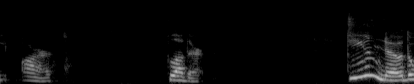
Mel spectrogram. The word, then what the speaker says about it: fluther: And another one of those poems about a word I like is called fluther. It's spelled Fluther.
